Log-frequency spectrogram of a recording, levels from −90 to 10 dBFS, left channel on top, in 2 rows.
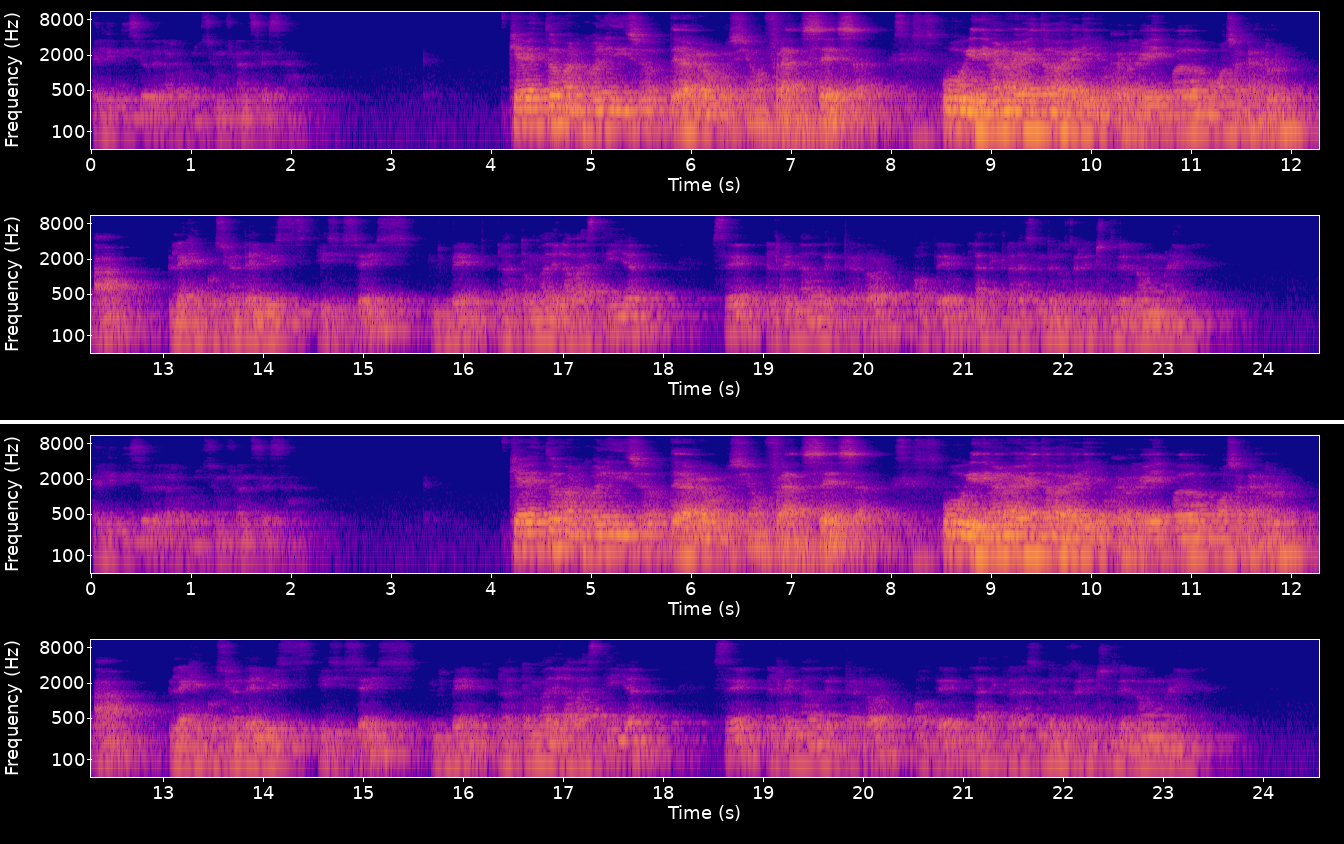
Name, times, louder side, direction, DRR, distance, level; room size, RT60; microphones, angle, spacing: voice 1, 0.0-2.0 4.4-4.6 8.0-8.5 10.2-10.5 12.3-12.5 13.0-17.8 18.5-20.3 20.5-23.2, equal, 65° left, -4 dB, 0.9 m, -35 dB
voice 2, 4.2-7.8 8.5-11.9, equal, 30° left, -6 dB, 0.5 m, -22 dB
3.3 x 2.2 x 3.6 m, 1.2 s
head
